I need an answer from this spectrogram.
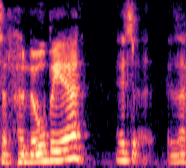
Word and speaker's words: Honobia: What about the residents of, how do I pronounce it? Honobia? Is that how? Honobia.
